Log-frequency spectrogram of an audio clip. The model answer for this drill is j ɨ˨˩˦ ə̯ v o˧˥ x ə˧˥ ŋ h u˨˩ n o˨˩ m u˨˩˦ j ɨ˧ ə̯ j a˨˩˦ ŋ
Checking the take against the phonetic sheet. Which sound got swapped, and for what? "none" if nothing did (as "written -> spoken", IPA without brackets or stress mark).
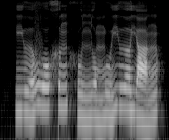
n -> ɲ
